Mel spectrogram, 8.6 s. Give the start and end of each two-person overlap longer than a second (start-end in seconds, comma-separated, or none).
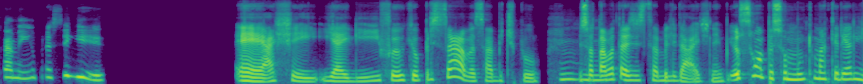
none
